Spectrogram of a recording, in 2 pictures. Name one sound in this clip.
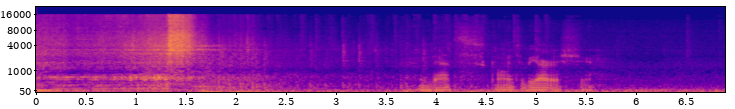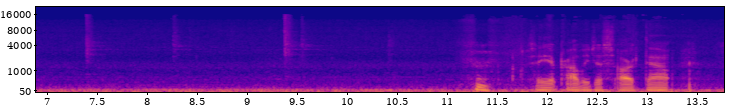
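A blower motor hums low and steadily.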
